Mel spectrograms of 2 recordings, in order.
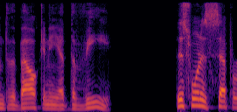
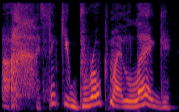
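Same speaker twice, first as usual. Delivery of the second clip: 1 groaning woman; 7 semitones higher than usual. A narrator's reading. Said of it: "She groans".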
